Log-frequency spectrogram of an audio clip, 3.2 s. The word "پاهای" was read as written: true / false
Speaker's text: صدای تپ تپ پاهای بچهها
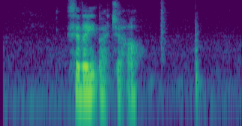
false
